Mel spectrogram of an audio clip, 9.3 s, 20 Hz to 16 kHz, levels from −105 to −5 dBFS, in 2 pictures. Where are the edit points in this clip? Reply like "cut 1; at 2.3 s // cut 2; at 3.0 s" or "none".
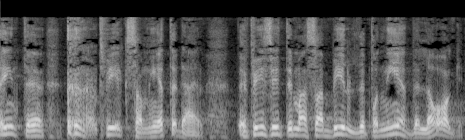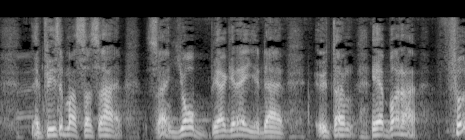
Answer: cut 1; at 1.0 s // cut 2; at 5.2 s // cut 3; at 8.4 s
